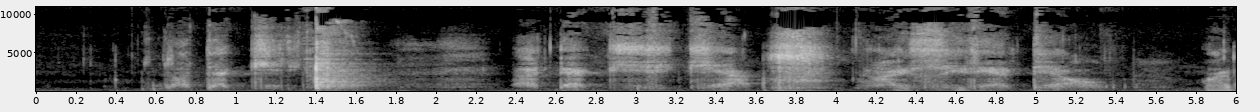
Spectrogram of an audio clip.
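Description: A woman whispering soft baby-talk, with one sharp click or smack about one and a half seconds in.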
